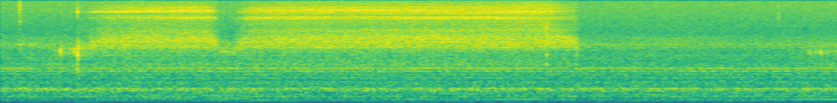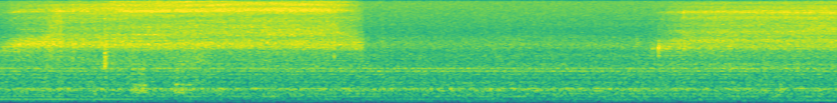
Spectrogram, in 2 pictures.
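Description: An electronic cigarette sizzles softly as it is puffed.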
